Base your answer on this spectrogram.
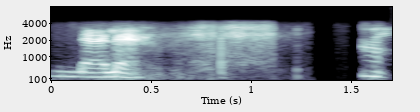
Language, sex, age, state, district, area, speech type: Malayalam, female, 45-60, Kerala, Wayanad, rural, conversation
